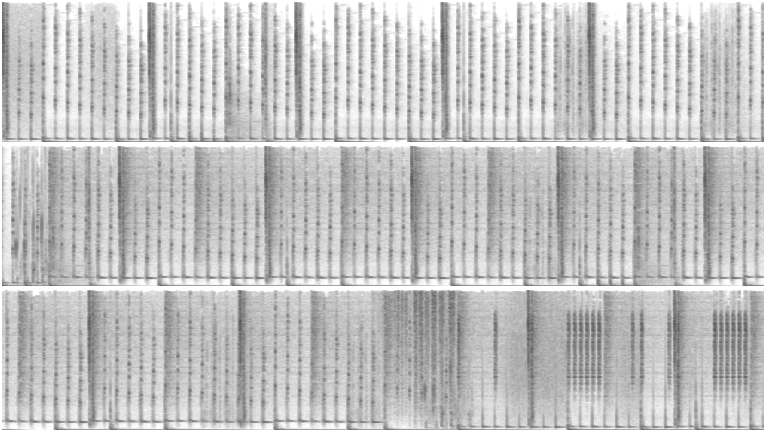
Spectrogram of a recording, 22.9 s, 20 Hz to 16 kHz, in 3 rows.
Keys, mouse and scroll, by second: 0.6 click, 0.8 alt+right click, 1.1-2.6 alt+drag, 2.6 alt+right click, 2.9 alt+middle click, 3.4 alt+right click, 3.7 alt+click, 4.4 alt+middle click, 6.1 click, 9.3 right click, 9.9 click, 10.2 alt+right click, 10.7 alt+click, 12.3 alt+right click, 13.3 alt+middle click, 13.7 right click, 14.9 click, 16.9 shift+click, 17.4 alt+middle click, 19.4 shift+click, 19.9 alt+middle click, 20.4-21.8 alt+right drag.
